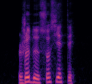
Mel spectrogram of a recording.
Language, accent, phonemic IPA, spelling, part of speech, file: French, France, /ʒø d(ə) sɔ.sje.te/, jeu de société, noun, LL-Q150 (fra)-jeu de société.wav
- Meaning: board game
